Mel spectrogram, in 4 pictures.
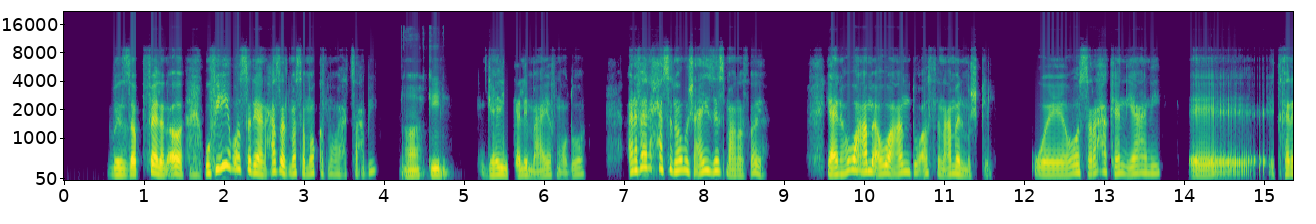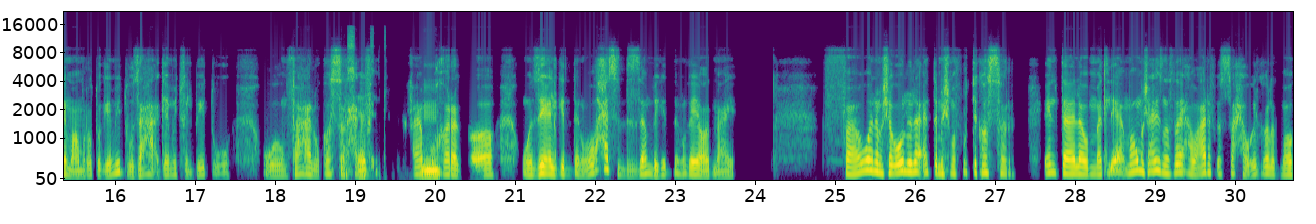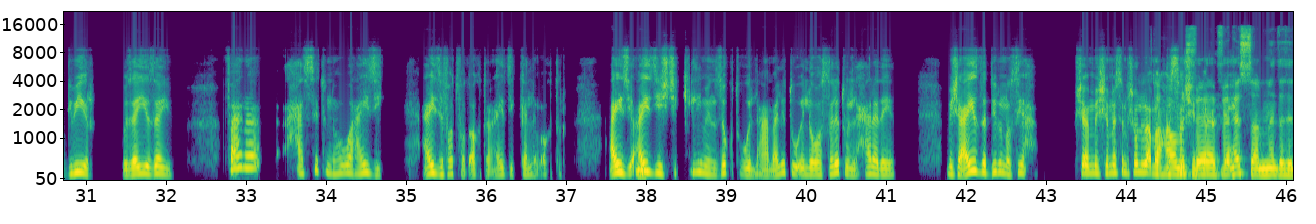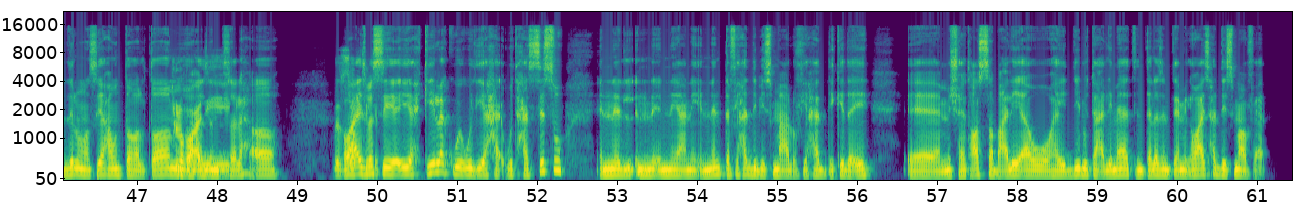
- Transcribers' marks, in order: none
- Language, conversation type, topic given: Arabic, podcast, إزاي تعرف الفرق بين اللي طالب نصيحة واللي عايزك بس تسمع له؟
